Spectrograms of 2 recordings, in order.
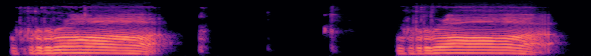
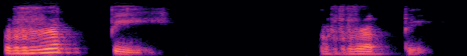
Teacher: The next letter is what we call ra, ra. It makes the r sound, and it has a slight rolling quality, very similar to the Spanish r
